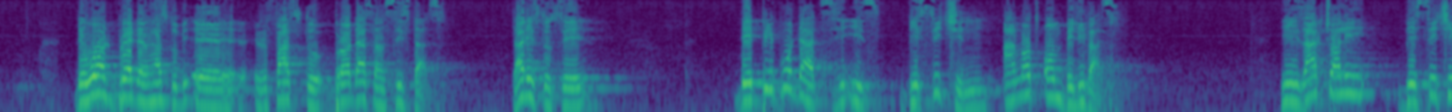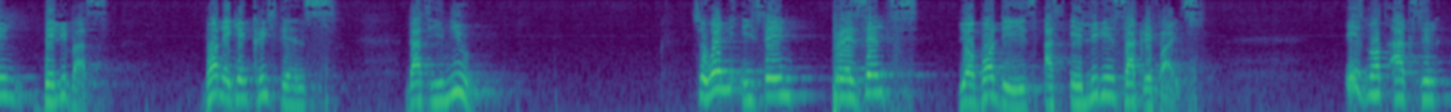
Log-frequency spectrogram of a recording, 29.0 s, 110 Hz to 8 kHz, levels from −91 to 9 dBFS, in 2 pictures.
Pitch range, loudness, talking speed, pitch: 140-200 Hz, -28 LUFS, 105 wpm, 165 Hz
